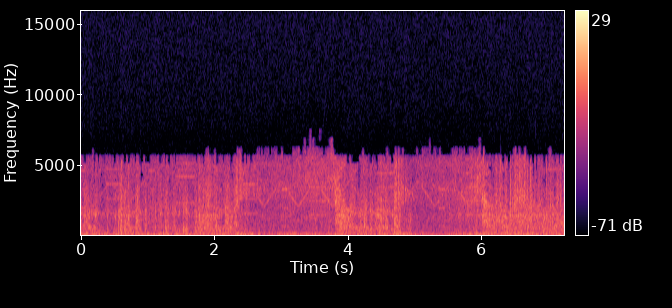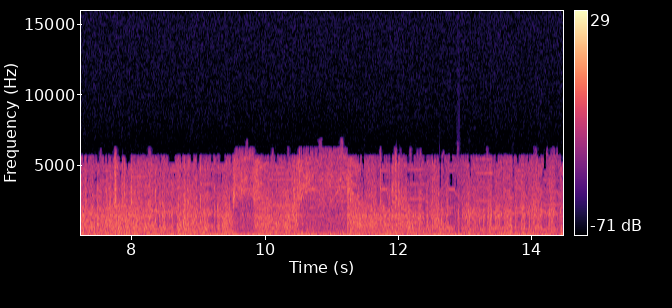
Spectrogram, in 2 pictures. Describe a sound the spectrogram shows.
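Strong wind rushes and buffets loudly outdoors.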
